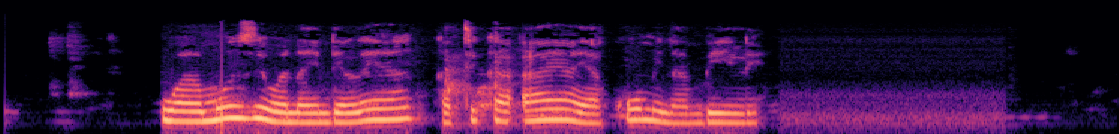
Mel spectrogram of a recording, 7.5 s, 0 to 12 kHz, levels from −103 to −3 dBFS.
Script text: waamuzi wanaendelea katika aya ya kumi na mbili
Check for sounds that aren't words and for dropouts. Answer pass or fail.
pass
